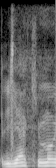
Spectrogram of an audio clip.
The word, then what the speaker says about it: Yakima: Yakima, YKK. Yakima, comme ça se prononce.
